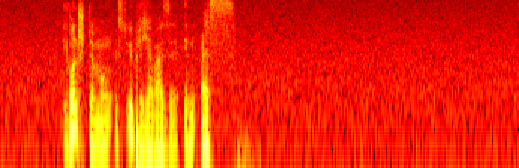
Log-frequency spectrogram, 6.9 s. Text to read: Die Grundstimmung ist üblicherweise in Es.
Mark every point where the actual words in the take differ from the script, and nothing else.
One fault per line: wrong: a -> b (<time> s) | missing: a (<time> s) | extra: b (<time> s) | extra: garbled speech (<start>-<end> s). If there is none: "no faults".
no faults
